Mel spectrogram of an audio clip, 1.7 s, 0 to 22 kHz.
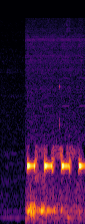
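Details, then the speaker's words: Nano BTE4 (formerly Nano X2 Recharge) hearing aid powering on after holding the lower button three seconds: four short evenly spaced beeps indicating return to program four, one beep per program number. "You'll hear one beep for program one, two beeps for program two, etc."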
